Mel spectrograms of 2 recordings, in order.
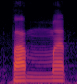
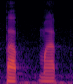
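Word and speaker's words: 밥맛: Pamat, bukan babmat tapi pamat, itu adalah rasa nasi atau rasa.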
